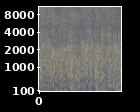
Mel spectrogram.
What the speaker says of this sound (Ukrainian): Давайте же поддержим ее своими аплодисментами.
